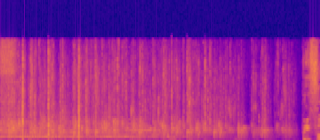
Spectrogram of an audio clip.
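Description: Studio audience applauding, with one long held cheer over the first two seconds; the clapping thins out and dies away near the end.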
